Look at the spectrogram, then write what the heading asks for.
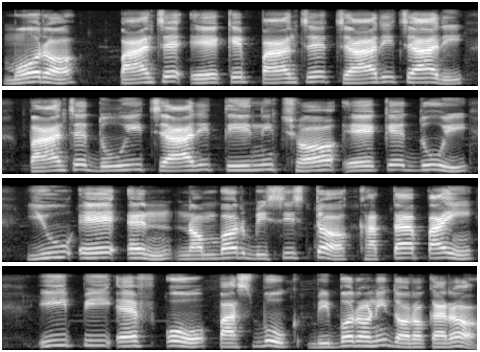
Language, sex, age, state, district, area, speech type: Odia, male, 30-45, Odisha, Cuttack, urban, read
